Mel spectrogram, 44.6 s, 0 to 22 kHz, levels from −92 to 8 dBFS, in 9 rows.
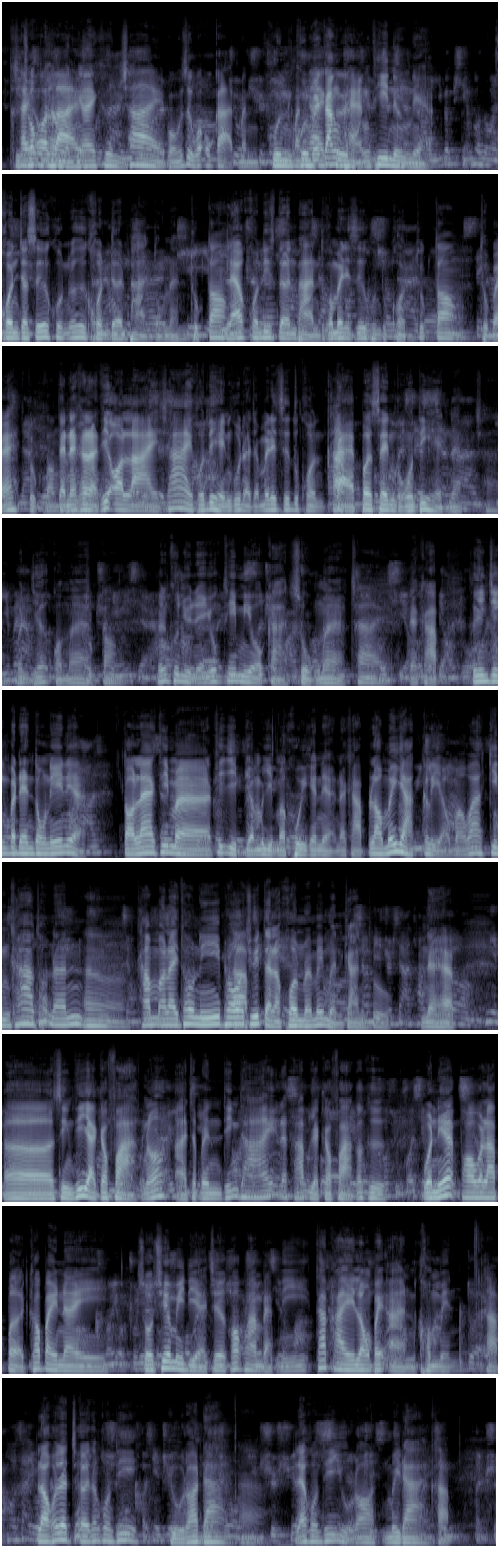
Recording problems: voice in the background; noticeable; throughout; 15 dB below the speech

